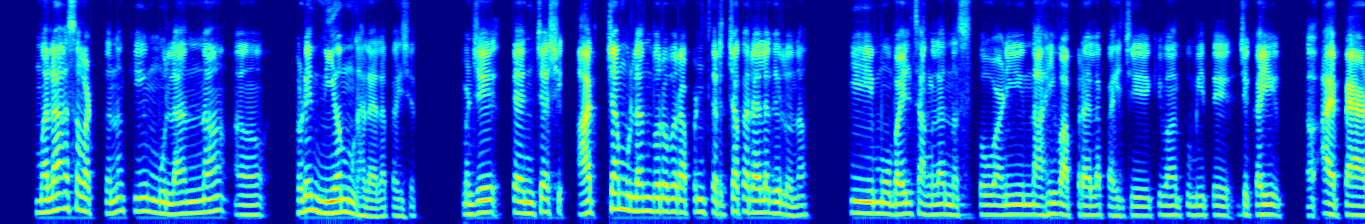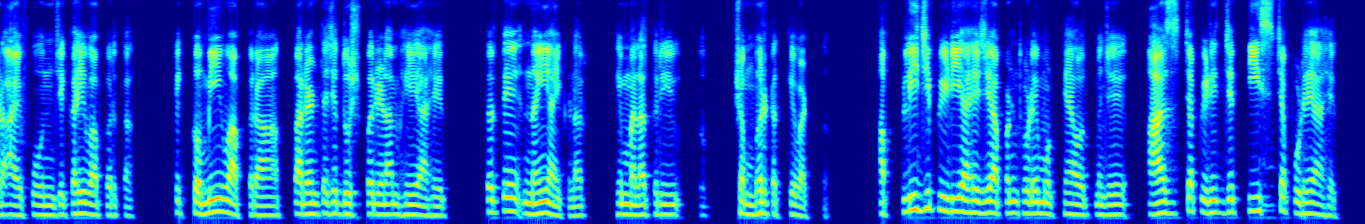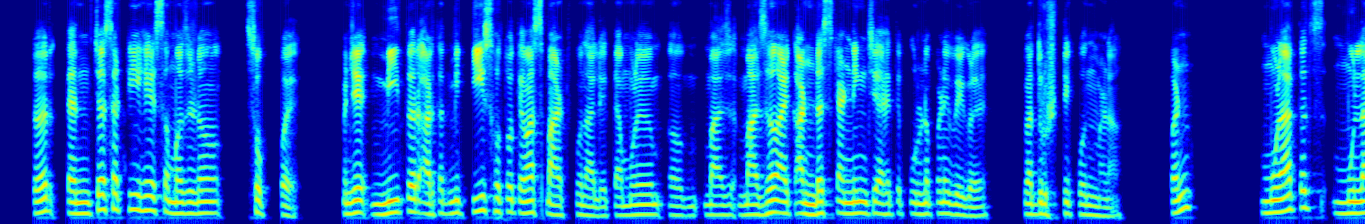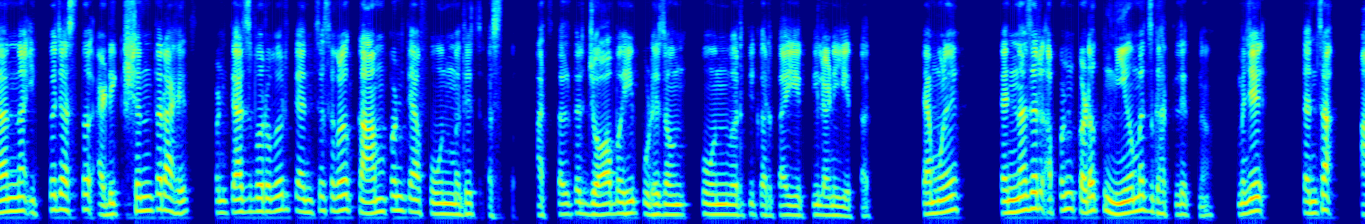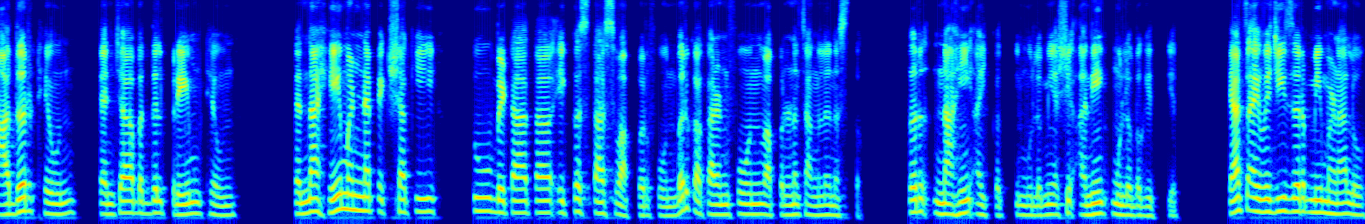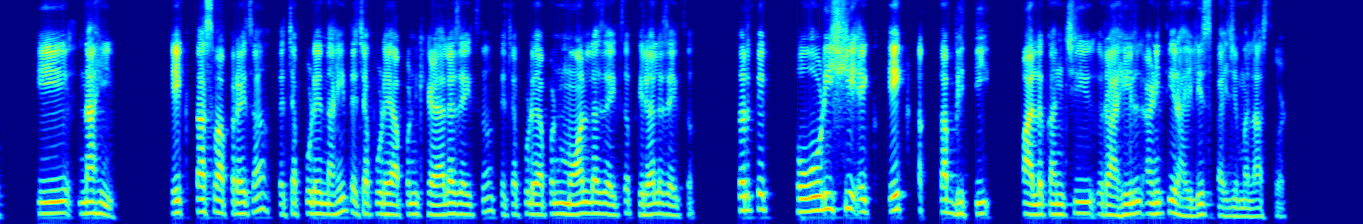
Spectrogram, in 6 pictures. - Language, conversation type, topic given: Marathi, podcast, मुलांसाठी स्क्रीनसमोरचा वेळ मर्यादित ठेवण्यासाठी तुम्ही कोणते नियम ठरवता आणि कोणत्या सोप्या टिप्स उपयोगी पडतात?
- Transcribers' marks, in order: other background noise; in English: "ॲडिक्शन"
